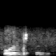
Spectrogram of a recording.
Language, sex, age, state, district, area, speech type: Tamil, male, 18-30, Tamil Nadu, Madurai, urban, conversation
